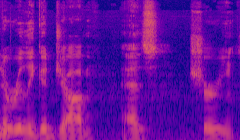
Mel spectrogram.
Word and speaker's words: Shuri: really good job as shuri Suri not sure to pronounced that they call her Zuri it's spelled with an sh she did an excellent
